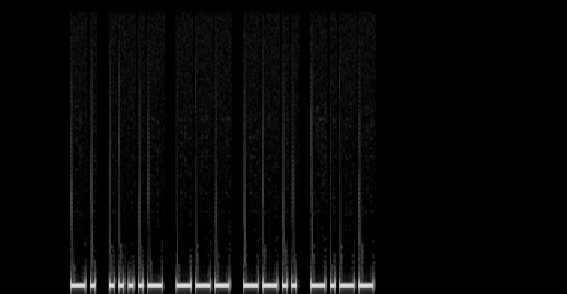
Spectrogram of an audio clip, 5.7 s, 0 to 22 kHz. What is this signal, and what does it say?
Morse code, heard as a keyed tone, about 25 wpm, 700 Hz. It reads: N4OZY
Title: USA Call Signs - 5 Characters - 25wpm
